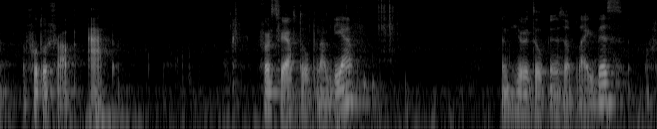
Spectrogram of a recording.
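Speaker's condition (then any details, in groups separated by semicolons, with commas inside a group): No condition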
